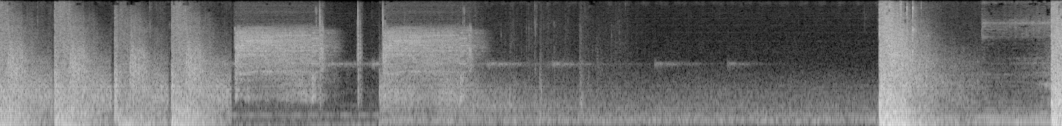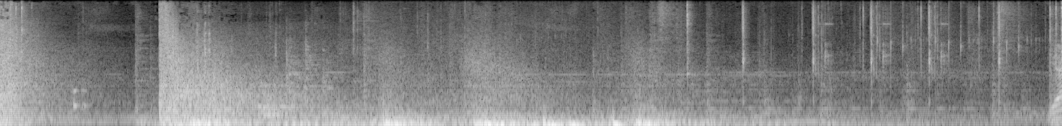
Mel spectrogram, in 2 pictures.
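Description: Gunfire in Fallout New Vegas: scattered sharp shots and bursts crack out, some isolated and some in rapid clusters, loud and near, mixed with metallic clinks and game ambience.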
